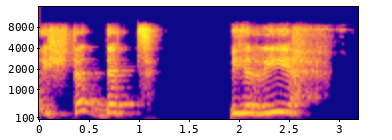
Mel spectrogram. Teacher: والتاء هو حرف شديد، سبحان الله، هو بحد ذاته حرف التاء يحتوي على صنفين من الصفات، حرف شديد وحرف مهموس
